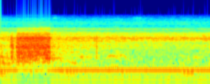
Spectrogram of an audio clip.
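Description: FM scanner speaker on a two-metre ham repeater: a short loud burst of static just after a transmission ends, then the open carrier with a steady low hum and faint hiss and no one talking.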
